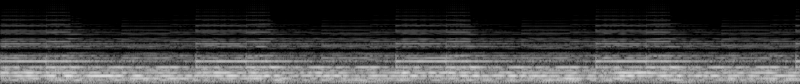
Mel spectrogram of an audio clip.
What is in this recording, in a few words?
Bells Two 120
